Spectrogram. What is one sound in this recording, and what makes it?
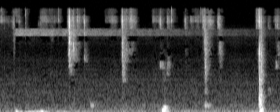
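Soft clay squishes and squelches between fingers.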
